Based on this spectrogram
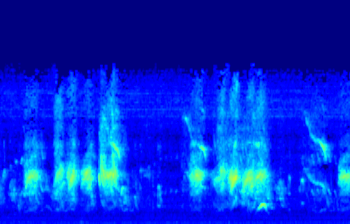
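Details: African paradise flycatchers give harsh, buzzy, high scolding bursts in quick irregular runs, several per second, over a faint steady low hum, while harassing a hornbill near their nest with chicks at Onverwags Caravan Park.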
